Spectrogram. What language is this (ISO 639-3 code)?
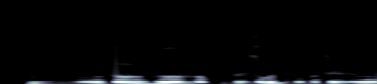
ben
